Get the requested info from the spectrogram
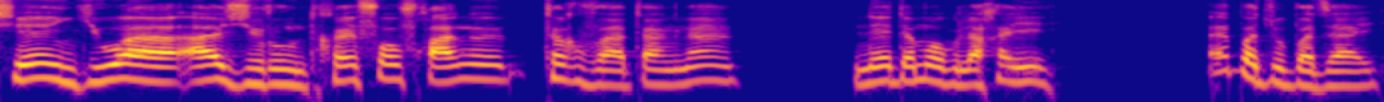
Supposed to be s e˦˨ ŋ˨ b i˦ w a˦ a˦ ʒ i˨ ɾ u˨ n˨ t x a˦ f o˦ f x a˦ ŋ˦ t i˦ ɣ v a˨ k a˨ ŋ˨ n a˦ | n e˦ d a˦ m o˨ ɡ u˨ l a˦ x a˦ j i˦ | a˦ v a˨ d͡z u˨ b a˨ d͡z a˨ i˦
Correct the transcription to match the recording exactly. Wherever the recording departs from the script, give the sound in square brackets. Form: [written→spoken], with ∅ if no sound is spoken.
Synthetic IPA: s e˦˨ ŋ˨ [b→ɡ] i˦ w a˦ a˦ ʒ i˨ ɾ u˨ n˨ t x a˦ f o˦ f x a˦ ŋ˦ t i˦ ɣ v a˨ [k→t] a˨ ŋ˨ n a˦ | n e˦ d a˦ m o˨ ɡ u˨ l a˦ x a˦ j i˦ | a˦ [v→b] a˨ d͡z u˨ b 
